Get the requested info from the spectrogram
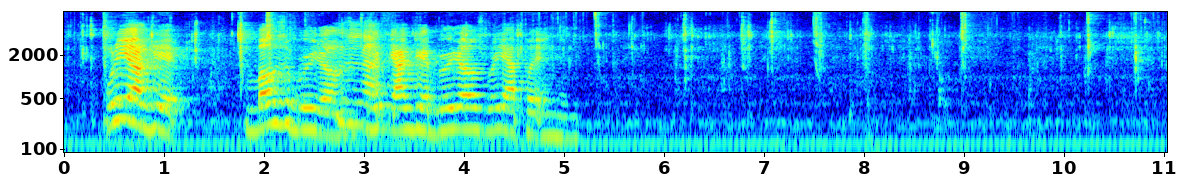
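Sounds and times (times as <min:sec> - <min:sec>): soft mouth clicks and chewing: 0:00.0 - 0:00.5, 0:01.2 - 0:02.5, 0:04.9 - 0:11.0
steady low hum: 0:00.0 - 0:11.0.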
